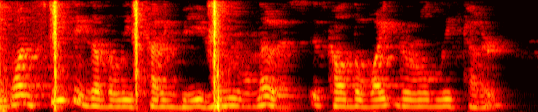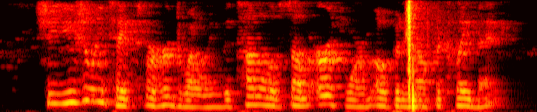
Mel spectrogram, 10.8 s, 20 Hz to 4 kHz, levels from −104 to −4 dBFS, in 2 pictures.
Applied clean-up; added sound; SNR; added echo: classical method WPE with log-MMSE.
